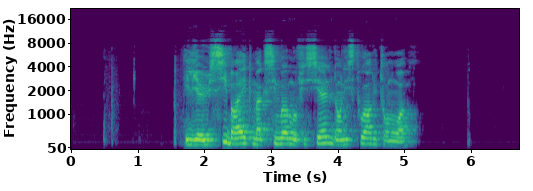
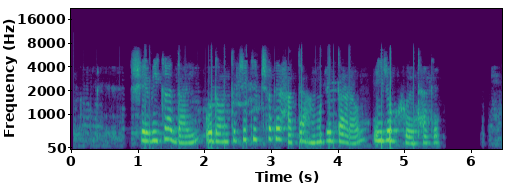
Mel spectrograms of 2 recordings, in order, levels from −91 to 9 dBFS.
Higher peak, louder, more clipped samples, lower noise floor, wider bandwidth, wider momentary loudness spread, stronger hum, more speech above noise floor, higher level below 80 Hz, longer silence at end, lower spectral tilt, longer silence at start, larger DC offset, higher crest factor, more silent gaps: about the same, 0 dBFS vs -2 dBFS; first, -14 LUFS vs -19 LUFS; neither; first, -87 dBFS vs -44 dBFS; first, 9.4 kHz vs 7.4 kHz; about the same, 9 LU vs 8 LU; neither; first, 73 dB vs 26 dB; second, -62 dBFS vs -52 dBFS; first, 1.55 s vs 0.05 s; second, -4 dB/octave vs -7 dB/octave; first, 1.7 s vs 0.05 s; neither; about the same, 16 dB vs 18 dB; second, none vs 5.64-6.08 s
